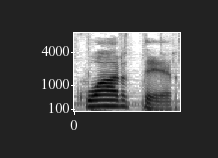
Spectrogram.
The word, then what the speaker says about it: quarter: Muchos pronuncian esta palabra quarter, pero la A se pronuncia como O. La E es muda antes de la R.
